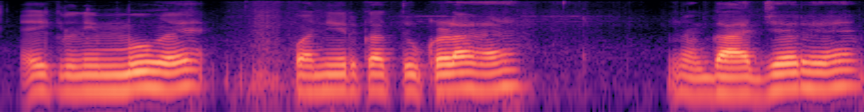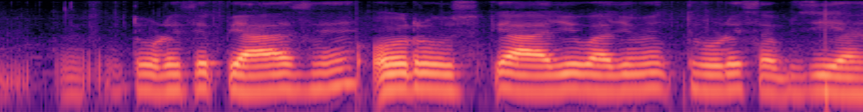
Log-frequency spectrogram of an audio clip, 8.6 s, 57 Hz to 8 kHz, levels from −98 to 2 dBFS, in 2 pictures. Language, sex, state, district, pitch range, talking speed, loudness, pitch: Hindi, male, Jharkhand, Jamtara, 145-160 Hz, 145 wpm, -21 LUFS, 150 Hz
